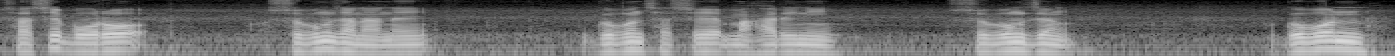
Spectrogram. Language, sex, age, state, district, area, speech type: Bodo, male, 45-60, Assam, Chirang, urban, spontaneous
